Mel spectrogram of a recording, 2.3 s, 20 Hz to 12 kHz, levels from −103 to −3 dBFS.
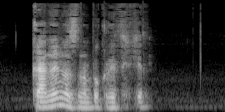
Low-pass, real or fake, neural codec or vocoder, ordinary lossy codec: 10.8 kHz; real; none; AAC, 32 kbps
